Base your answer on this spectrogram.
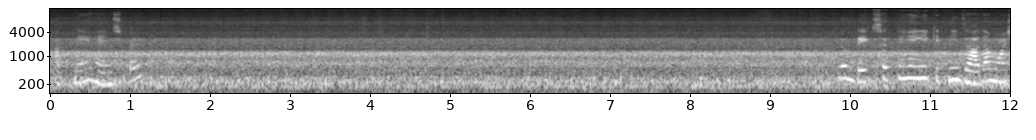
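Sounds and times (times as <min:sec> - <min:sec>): steady hum and hiss: 0:00.0 - 0:12.0.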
